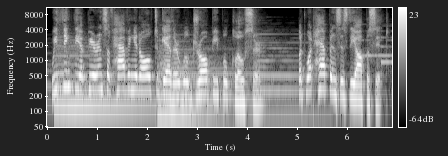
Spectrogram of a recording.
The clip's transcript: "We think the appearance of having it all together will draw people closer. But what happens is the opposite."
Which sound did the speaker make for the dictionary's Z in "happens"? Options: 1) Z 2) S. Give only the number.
1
